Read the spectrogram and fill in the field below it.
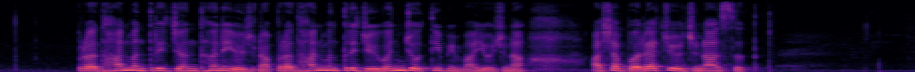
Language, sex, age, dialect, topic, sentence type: Marathi, female, 25-30, Southern Konkan, banking, statement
